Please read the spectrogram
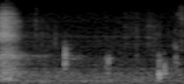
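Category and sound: food or drink, sip of beer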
